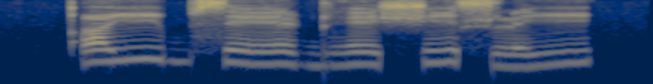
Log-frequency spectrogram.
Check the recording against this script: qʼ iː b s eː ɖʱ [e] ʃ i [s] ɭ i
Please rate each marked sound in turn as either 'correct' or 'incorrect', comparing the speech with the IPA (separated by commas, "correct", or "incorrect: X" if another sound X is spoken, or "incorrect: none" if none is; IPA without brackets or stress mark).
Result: correct, correct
